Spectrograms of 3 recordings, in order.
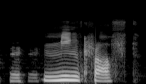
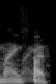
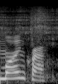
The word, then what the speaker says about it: Minecraft: for YouTube apparently Mincraft minkroft is that how you is that how you say it Germany no we just say it like uh English dude from Minecraft but we have a German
